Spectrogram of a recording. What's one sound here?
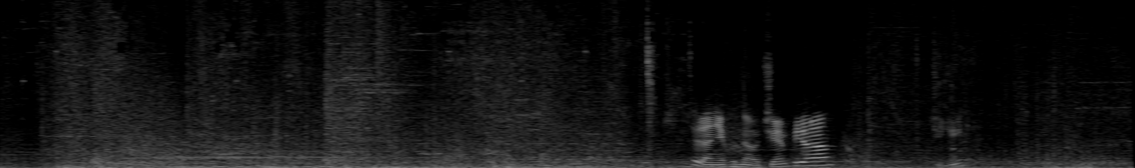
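Video game sound effects clash and whoosh steadily.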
